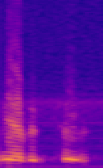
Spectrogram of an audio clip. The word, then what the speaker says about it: Eavenson: Thank you so much, and you did a great job pronouncing Eavenson.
